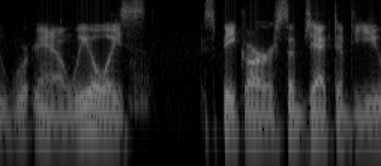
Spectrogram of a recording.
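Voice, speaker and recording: A man with an unremarkable speaking voice at a moderate pace, his intonation fairly even. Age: 20s. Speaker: guest podcast host. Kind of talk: casual chat.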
